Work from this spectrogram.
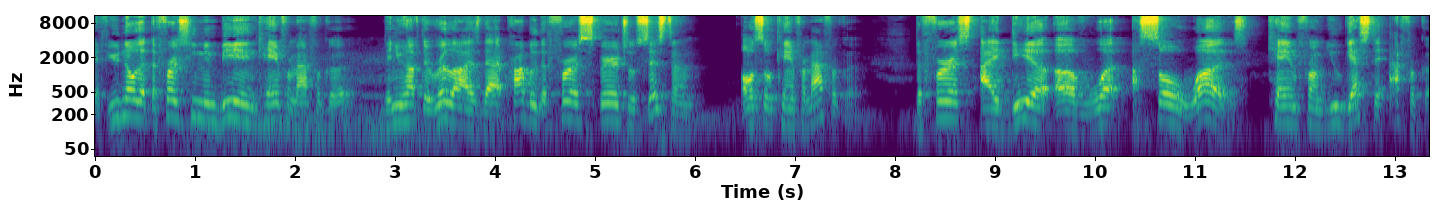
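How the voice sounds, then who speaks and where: This man uses a normal speaking voice, fairly high in pitch, with ordinary pitch variation and a moderate pace. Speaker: vlogger on african spirituality. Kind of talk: casual talk from a live stream. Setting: social media live video.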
